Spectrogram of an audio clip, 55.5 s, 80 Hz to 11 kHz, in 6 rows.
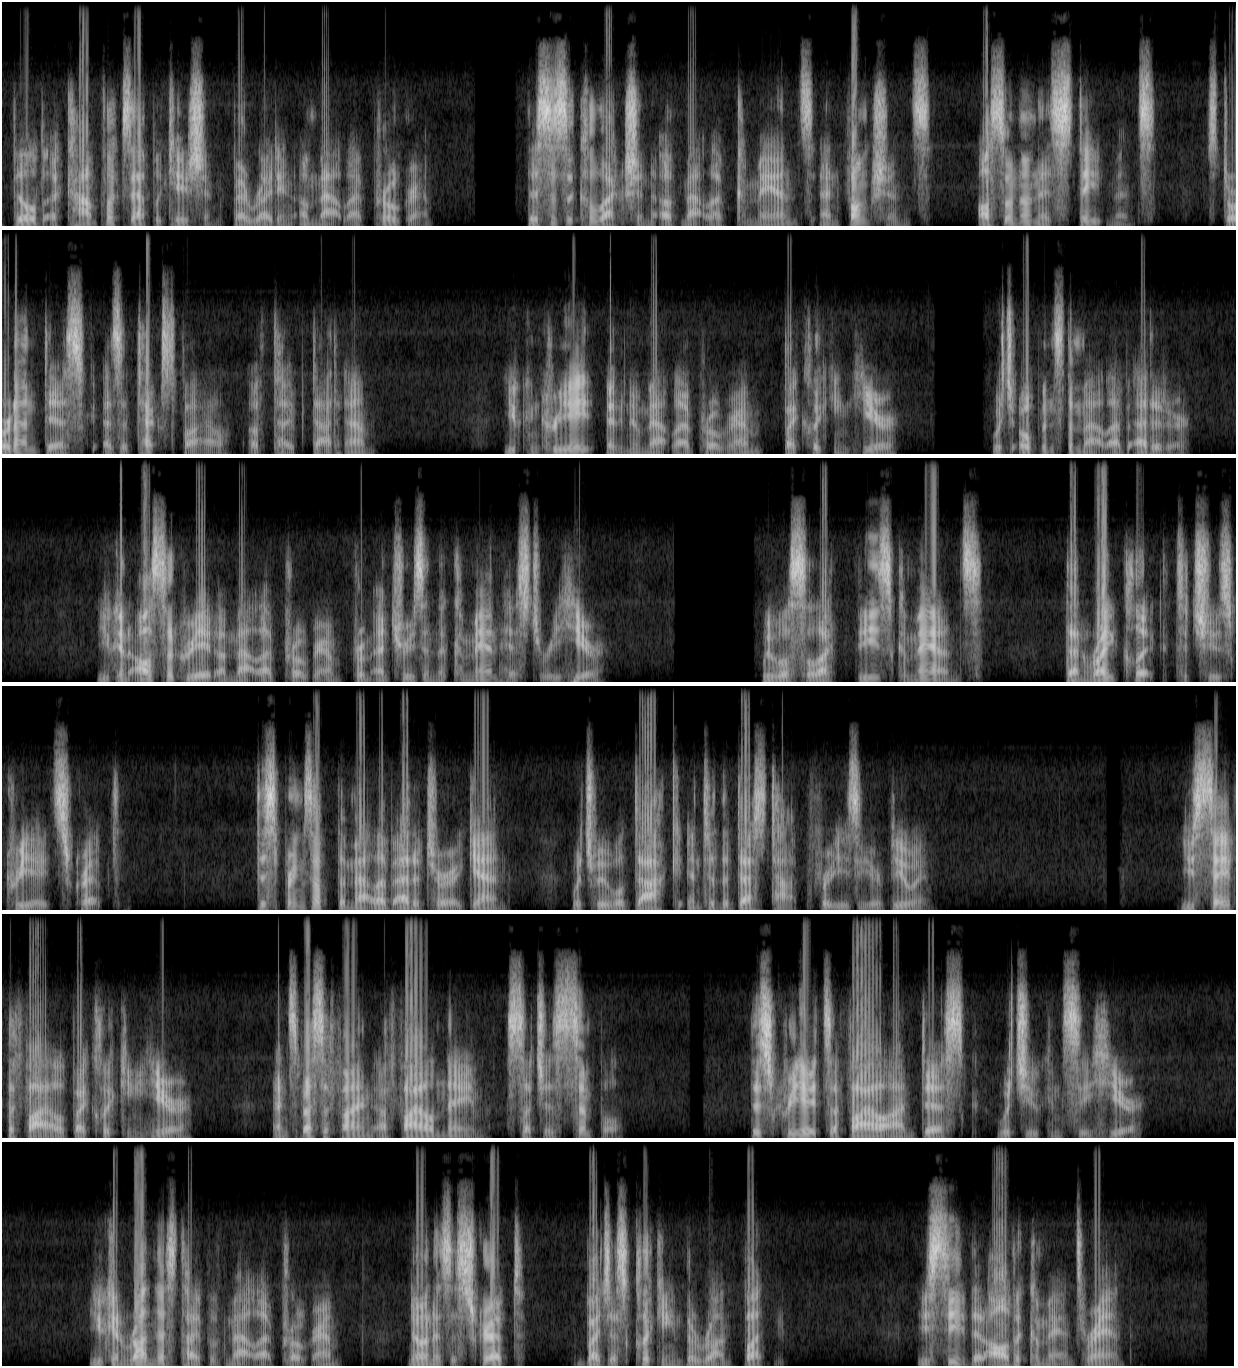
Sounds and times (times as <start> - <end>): Speech: 0.0 - 3.3, 4.0 - 12.1, 13.0 - 16.0, 16.7 - 18.2, 19.2 - 23.1, 24.2 - 25.9, 26.5 - 28.7, 29.7 - 34.8, 36.6 - 41.7, 42.6 - 45.6, 47.0 - 52.2, 53.1 - 54.8.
